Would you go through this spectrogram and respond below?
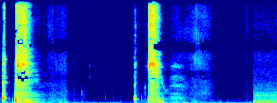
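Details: Sneezes recorded before an illness, from a sneeze compilation: two forceful, breathy sneezes, each preceded by a quick inward breath. Ordinary sneezing.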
